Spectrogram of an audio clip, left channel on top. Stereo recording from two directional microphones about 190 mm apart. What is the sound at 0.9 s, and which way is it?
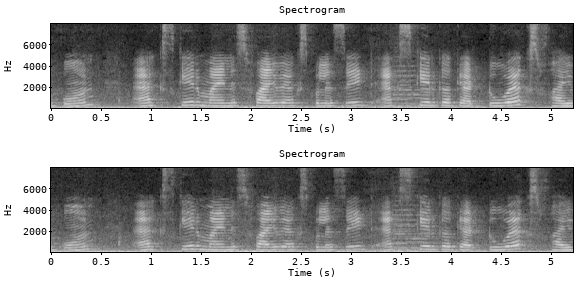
A woman's voice, 35° left (ahead or behind).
